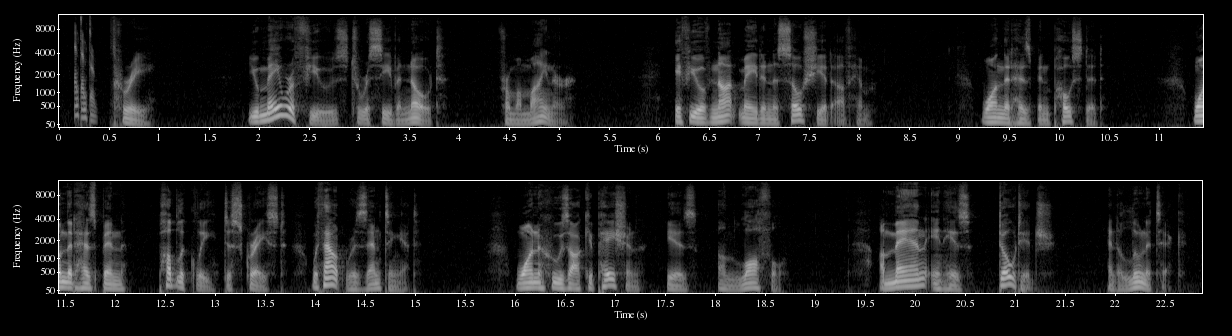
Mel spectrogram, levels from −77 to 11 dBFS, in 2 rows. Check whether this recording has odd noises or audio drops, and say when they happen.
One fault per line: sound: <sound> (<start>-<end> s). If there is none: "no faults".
sound: chirp (0.1-0.4 s)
